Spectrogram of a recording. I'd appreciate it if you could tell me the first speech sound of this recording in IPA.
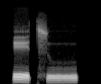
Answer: e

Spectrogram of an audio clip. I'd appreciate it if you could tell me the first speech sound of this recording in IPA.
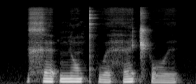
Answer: x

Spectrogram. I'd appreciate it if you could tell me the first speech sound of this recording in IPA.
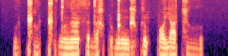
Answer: ṳ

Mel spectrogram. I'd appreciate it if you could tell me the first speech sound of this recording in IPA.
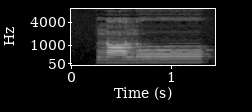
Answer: n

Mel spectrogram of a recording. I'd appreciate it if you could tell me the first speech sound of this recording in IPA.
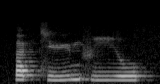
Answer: ɐ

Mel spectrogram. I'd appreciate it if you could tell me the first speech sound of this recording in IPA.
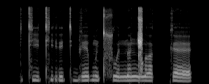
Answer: tʲ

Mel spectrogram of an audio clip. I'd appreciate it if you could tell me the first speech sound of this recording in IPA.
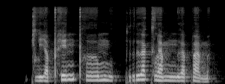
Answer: k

